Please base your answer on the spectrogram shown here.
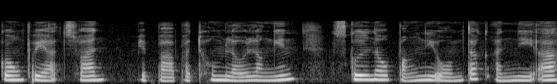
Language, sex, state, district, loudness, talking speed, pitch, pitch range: Mizo, female, Mizoram, Aizawl, -17 LUFS, 150 wpm, 200 Hz, 185-215 Hz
